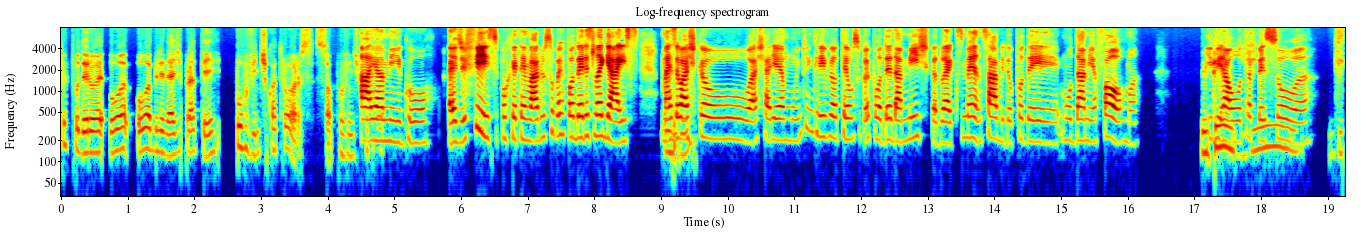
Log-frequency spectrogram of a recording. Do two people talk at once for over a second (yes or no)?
yes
